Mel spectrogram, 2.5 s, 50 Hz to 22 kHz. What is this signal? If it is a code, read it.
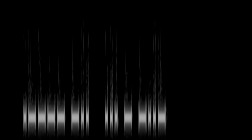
Morse code, heard as a keyed tone, about 53 wpm, 700 Hz. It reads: 1D STX
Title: Field Day Exchanges - 50wpm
